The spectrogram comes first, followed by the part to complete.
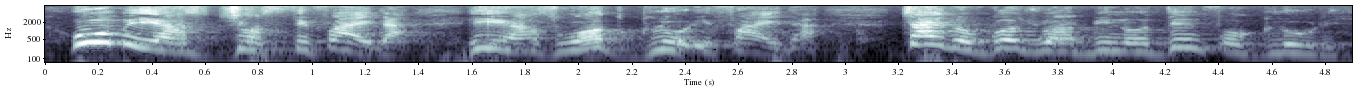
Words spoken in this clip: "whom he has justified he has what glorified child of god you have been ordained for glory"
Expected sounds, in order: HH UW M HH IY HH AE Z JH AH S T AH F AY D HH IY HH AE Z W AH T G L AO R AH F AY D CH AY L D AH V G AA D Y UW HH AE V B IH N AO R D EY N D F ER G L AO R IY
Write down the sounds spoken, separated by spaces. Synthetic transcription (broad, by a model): HH UW M HH IY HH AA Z JH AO S T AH F AY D HH IY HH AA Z W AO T G L AO R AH F AY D CH AY D AH V G AA D Y UW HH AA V B IH N AO D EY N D F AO G L AO R IY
